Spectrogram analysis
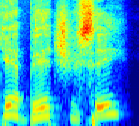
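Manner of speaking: high, loud triumphant retort; mock gloating. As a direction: crow it like an I-told-you-so. Retells gloating reply to wife.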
